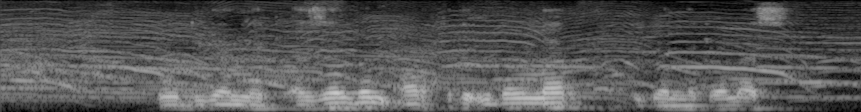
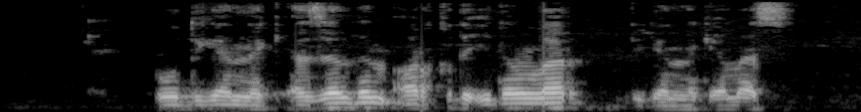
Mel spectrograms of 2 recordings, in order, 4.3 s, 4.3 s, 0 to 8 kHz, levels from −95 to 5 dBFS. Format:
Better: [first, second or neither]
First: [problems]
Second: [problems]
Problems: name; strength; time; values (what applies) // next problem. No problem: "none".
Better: second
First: background sound (Crowd); 10 dB below the speech // room echo; dies away in 0.4 s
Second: none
